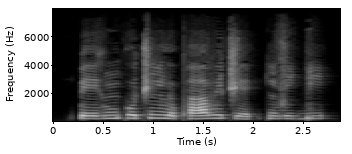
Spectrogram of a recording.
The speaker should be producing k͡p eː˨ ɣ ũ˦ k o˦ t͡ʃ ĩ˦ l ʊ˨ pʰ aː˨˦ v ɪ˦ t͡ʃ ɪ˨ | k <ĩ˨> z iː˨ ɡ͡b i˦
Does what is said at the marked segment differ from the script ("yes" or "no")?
no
